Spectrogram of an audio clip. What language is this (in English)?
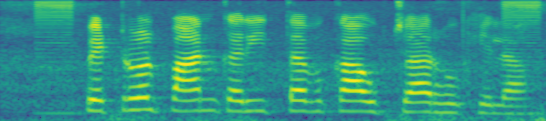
Bhojpuri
